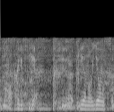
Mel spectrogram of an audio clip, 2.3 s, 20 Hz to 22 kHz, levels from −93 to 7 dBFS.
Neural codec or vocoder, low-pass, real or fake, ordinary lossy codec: vocoder, 22.05 kHz, 80 mel bands, HiFi-GAN; 5.4 kHz; fake; MP3, 32 kbps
